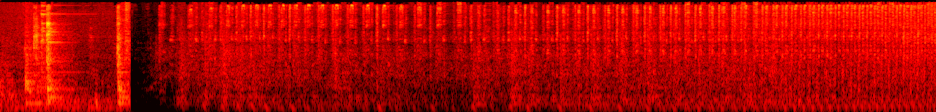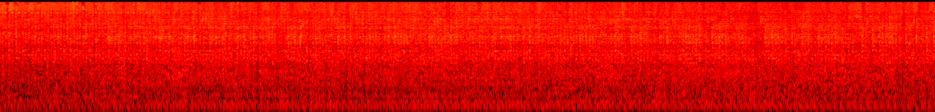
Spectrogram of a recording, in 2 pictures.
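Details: Old roadside-found snowblower, started with fuel on, choke on, throttle up after priming; after a rough catch settles within seconds into steady even drone, no misses; normal running.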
